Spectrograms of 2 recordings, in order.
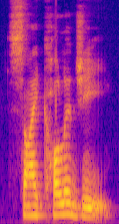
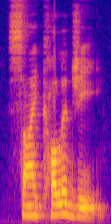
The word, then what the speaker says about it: psychology: Number 9, psychology, psychology. Number 10, conscious, conscious. Okay, you can see now that the letters in red are silent letters.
